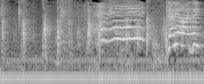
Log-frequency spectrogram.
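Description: A run of quick sharp taps, then about a second in a shrill, very high-pitched voice starts shouting, breaking into syllables toward the end.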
